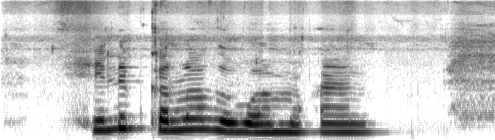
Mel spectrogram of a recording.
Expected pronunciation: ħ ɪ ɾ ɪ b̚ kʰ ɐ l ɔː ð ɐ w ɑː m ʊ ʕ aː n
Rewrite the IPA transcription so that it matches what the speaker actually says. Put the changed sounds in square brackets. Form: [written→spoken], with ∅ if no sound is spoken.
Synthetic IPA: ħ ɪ [ɾ→l] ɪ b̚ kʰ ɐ l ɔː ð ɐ w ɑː m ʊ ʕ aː n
